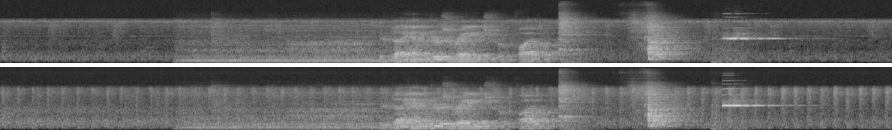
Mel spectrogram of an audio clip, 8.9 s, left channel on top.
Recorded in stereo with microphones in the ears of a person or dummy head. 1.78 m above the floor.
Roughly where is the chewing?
I don't hear chewing.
